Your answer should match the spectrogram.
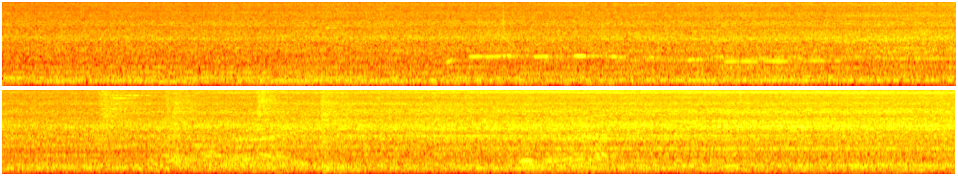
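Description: Steady hum and whir of CNC milling machines running on a machine-shop floor, growing slowly louder toward the end as a vertical machining center cuts titanium.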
